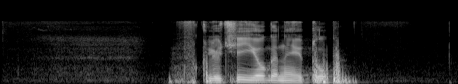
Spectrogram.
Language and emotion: Russian, neutral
